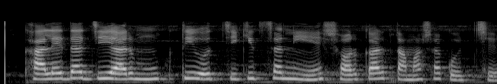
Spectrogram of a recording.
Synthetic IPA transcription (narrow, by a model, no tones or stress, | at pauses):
kʰaled̪ad͡ʑiaɾmukt̪iot͡ɕikit̪ʃanijeʃɔɾkaɾt̪amaʃakoɾt͡ɕʰe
